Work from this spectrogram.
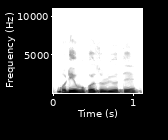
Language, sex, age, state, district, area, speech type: Assamese, male, 18-30, Assam, Nagaon, rural, spontaneous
